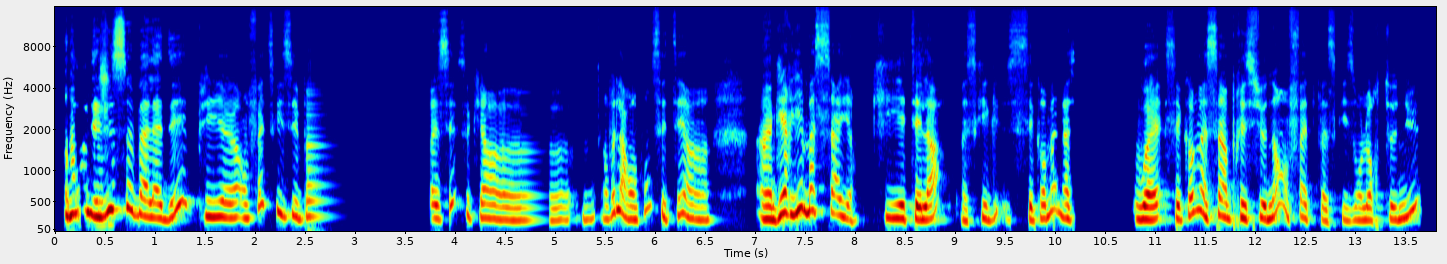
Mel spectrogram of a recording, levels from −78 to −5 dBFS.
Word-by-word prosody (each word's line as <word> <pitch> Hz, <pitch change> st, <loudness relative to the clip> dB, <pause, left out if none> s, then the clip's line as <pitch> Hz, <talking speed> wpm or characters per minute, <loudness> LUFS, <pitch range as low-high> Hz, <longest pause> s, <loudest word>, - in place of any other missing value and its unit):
nous 290 Hz, -, +7 dB
on 325 Hz, -, +4 dB
venait 255 Hz, -4 st, +7 dB
juste 370 Hz, +4 st, +5 dB
se -, -, +5 dB
balader, 245 Hz, -, +1 dB, 0.2 s
puis, 255 Hz, -1 st, +3 dB
heu, 235 Hz, 0 st, +1 dB
en 230 Hz, -1 st, -2 dB
fait 345 Hz, -, -4 dB
ce -, -, -26 dB
qui 315 Hz, -, +2 dB
s'est 255 Hz, -2 st, -2 dB
passé, 255 Hz, +2 st, -5 dB, 1.4 s
c'est 275 Hz, -, -7 dB
qu'il 235 Hz, +2 st, -4 dB
y -, -, +1 dB
a, 220 Hz, -, 0 dB, 0.5 s
heu, 200 Hz, +1 st, -5 dB, 0.3 s
en 215 Hz, -, -5 dB
fait, -, -, -1 dB
la 365 Hz, -, +4 dB
rencontre, 355 Hz, -, -3 dB
c'était 275 Hz, +5 st, -4 dB
un 205 Hz, -4 st, -2 dB, 0.5 s
un 215 Hz, -2 st, +5 dB
guerrier 315 Hz, -, +6 dB
Massaï 325 Hz, -, 0 dB, 0.2 s
qui 230 Hz, -2 st, 0 dB
était 215 Hz, -1 st, +5 dB
là, 215 Hz, 0 st, +1 dB, 0.2 s
parce 190 Hz, 0 st, -6 dB
qu'il 220 Hz, -4 st, -1 dB
g -, -, -10 dB
c'est 200 Hz, +1 st, -4 dB
quand 225 Hz, +3 st, -1 dB
même 305 Hz, -1 st, -2 dB
as 220 Hz, -, +1 dB, 0.7 s
ouais, 210 Hz, +1 st, +6 dB
c'est 210 Hz, 0 st, -1 dB
quand 290 Hz, +8 st, 0 dB
même 350 Hz, -, +1 dB
assez 250 Hz, +4 st, 0 dB
impressionnant 230 Hz, 0 st, +1 dB
en -, -, -3 dB
fait, 230 Hz, -4 st, -6 dB
parce 190 Hz, -3 st, -6 dB
qu'ils 200 Hz, -1 st, -7 dB
ont -, -, -1 dB
leur 200 Hz, -1 st, -2 dB
tenue. 230 Hz, -, -1 dB
235 Hz, 220 wpm, -18 LUFS, 210-285 Hz, 1.4 s, nous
